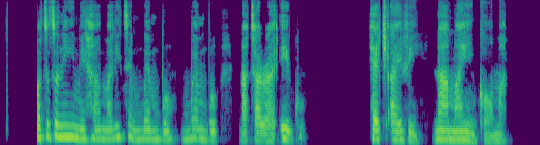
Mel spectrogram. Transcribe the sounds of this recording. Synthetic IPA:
kɔ˨tʊ˦tʊ˦ni˦me˦ɦa˦ma˨li˦te˦ŋ͡m̩˨ɡ͡be˦m̩˦bʊ˦ŋ͡m̩˨ɡ͡be˦m̩˦bʊ˦ | na˨ta˨ɾa˨ʔe˦ɡʷu˨ | he˦t͡ʃa˦ɪ˦vi˦˨ | na˦a˦ma˦ɣɪ˦ŋ̩˨kʰɔ˨˦ma˦

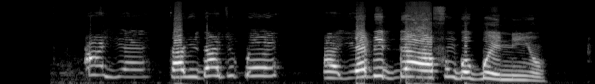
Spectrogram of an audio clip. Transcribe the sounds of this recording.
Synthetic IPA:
a˨jɛ˧ | ka˧ɾi˧da˦d͡ʒu˦k͡pe˦ | a˨jɛ˨˦bi˦da˦a˧fũ˦ɡ͡bo˧ɡ͡bo˧e˨nĩ˨j̃ɔ̃˨

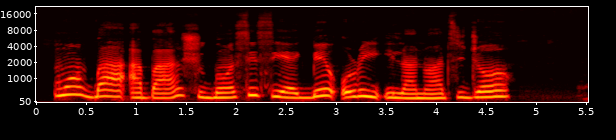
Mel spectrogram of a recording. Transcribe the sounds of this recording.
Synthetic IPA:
w̃ɔ̃˦ɡ͡ba˧˦a˨ba˨˦n̩˦ʃu˨ɡ͡bɔ̃˨˦si˦si˧ɛ˨ɡ͡be˨˦o˧ɾi˦i˨la˨nũ˨a˨ti˧d͡ʒɔ˦

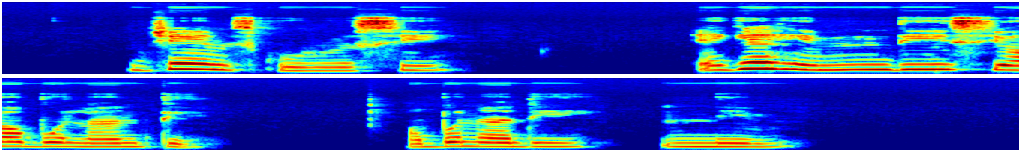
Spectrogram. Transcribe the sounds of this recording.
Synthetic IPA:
d͡ʒe˦˨m̩˨skʷu˨ɾu˨si˦ | e˨ɡe˦ɦɪ˨m̩˦n̩˦dɪ˦i˦si˦ɔ˦bʊ˦la˨n̩˦te˨ | ɔ˨bʊ˦na˨dɪ˦ | n̩˦ne˦m̩˦

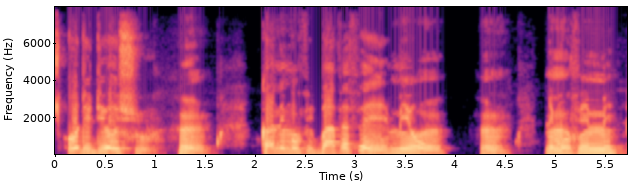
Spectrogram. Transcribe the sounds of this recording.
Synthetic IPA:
o˦di˦di˦o˧ʃu˨hũ˨kã˦nĩ˦mo˧fi˧ɡ͡ba˧fɛ˦fɛ˦˨i˨˦mĩ˦o˦˨ũ˧ | hũ˨ | nĩ˧˦mo˧fi˦mĩ˦

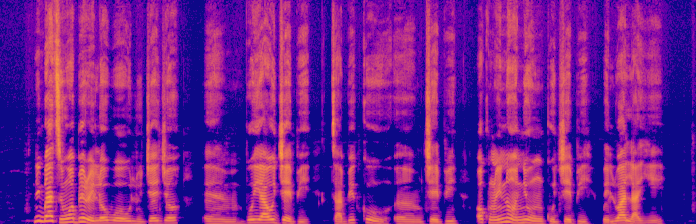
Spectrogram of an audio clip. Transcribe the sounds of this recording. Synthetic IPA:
nĩ˦ɡ͡ba˦˨ti˨˦w̃ɔ̃˦be˦˨ɾe˨lɔ˦wɔ˦˧˨o˧lu˨d͡ʒɛ˨˦d͡ʒɔ˦˨ | m˨bo˦ja˦o˦d͡ʒɛ˦˨bi˨ | ta˨bi˨˦ko˦˨d͡ʒɛ˨bi˧ | ɔ˧kũ˨ɾ̃ĩ˧˦nãː˦˨nĩ˦o˦˧˨hũ˧ko˨d͡ʒɛ˨bi˧k͡pɛ˨lu˨˦a˦˨la˨je˨˦

